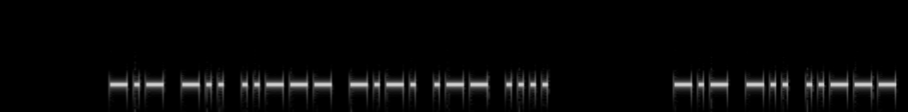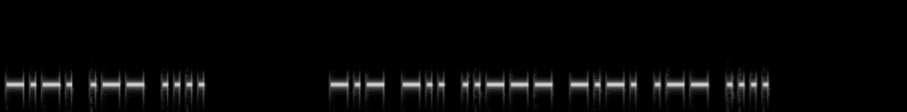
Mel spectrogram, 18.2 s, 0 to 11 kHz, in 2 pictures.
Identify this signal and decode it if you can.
Morse code, heard as a keyed tone, about 20 wpm, 700 Hz. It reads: KD2CWH KD2CWH KD2CWH
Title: USA Call Signs - 6 Characters - Repeated 3x - 20wpm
